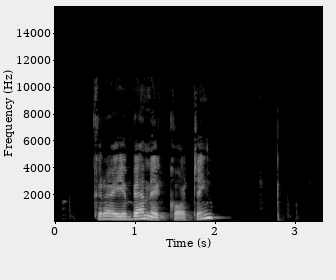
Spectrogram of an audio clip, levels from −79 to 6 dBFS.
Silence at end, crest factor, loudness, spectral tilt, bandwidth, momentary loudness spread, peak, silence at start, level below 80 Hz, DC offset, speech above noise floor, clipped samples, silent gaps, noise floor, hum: 1.3 s; 20 dB; -23 LUFS; -6.5 dB/octave; 10.5 kHz; 8 LU; -6 dBFS; 0.5 s; -80 dBFS; under 0.1%; 49 dB; under 0.1%; none; -71 dBFS; none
